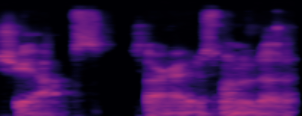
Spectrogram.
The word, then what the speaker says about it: Cheops: inside the grand canyon wow um apparently it's pronounced cheops sorry i just wanted to she ops i looked it up that's how it's pronounced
